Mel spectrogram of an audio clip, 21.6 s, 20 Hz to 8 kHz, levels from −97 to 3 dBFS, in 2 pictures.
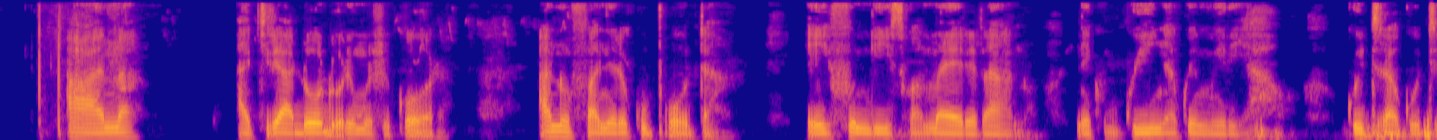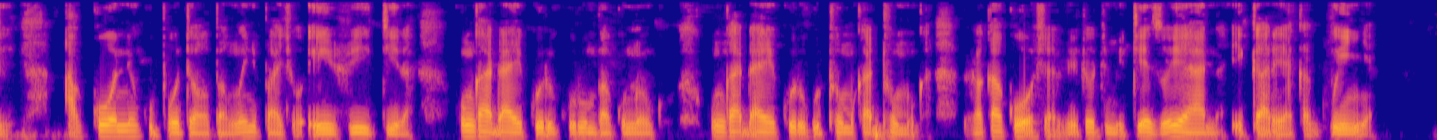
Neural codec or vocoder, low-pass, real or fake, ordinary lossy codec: none; 7.2 kHz; real; MP3, 64 kbps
